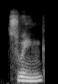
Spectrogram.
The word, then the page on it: swing: Indian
